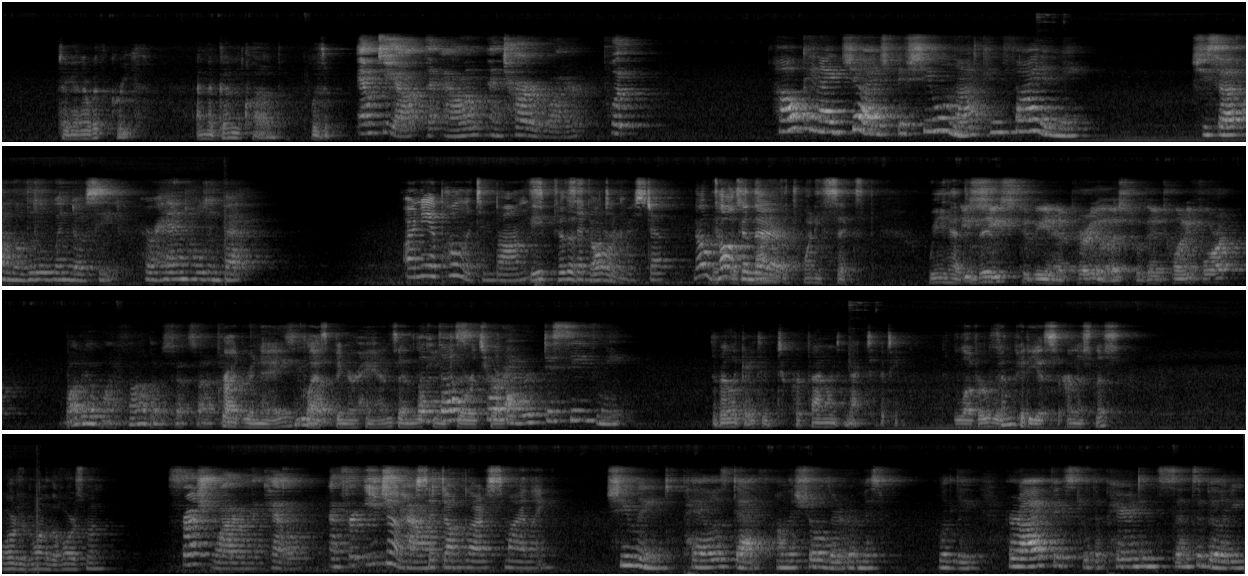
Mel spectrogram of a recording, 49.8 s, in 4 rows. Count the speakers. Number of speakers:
ten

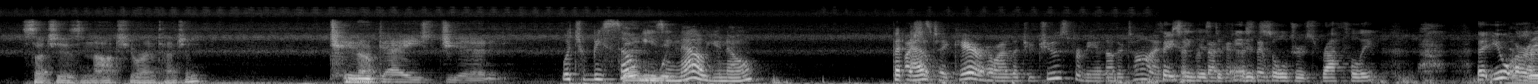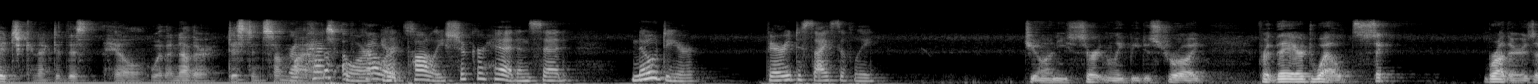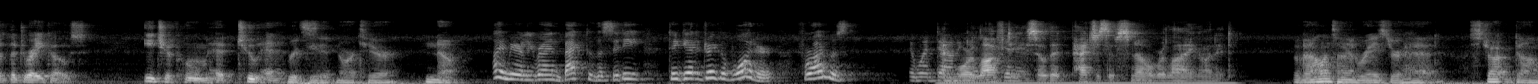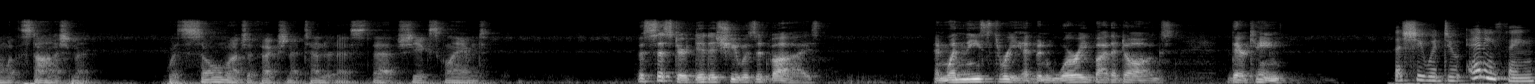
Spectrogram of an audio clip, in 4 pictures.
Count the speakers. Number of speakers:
six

